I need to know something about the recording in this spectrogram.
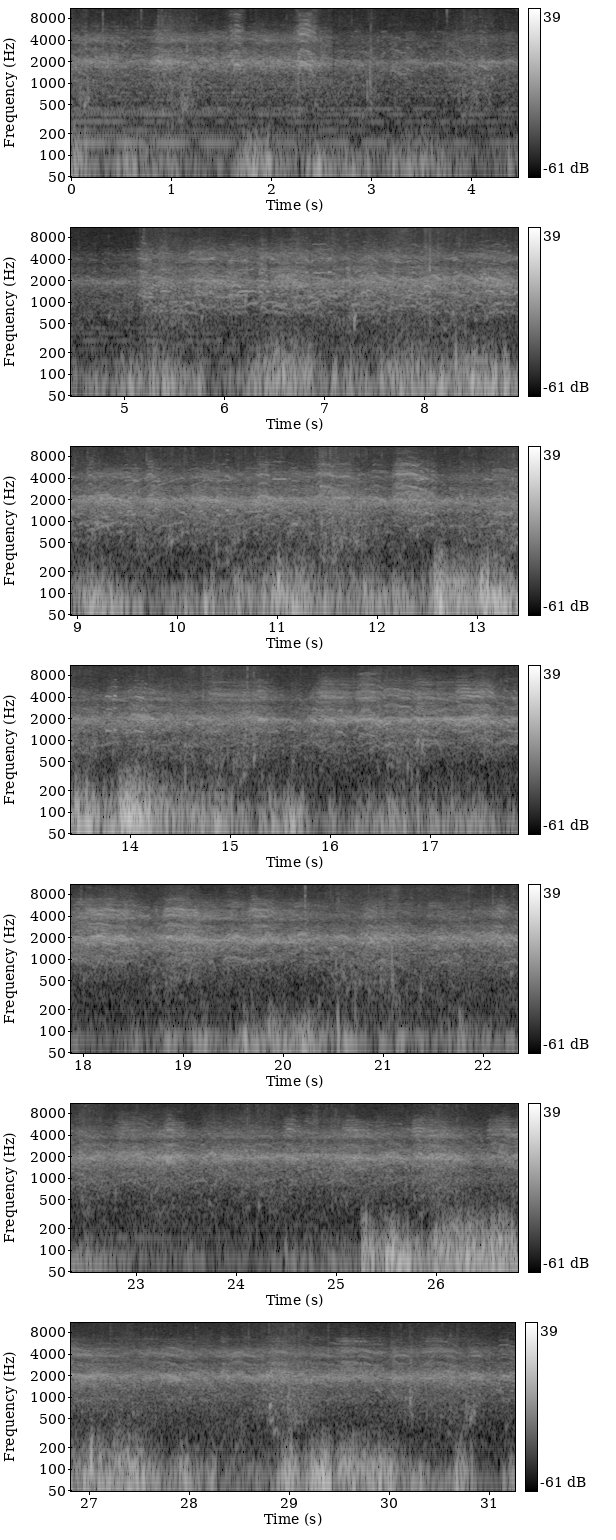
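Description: A flock of geese honking continuously in flight, many calls overlapping. Irregular low rumbles run underneath, strongest about halfway through and again near the end.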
